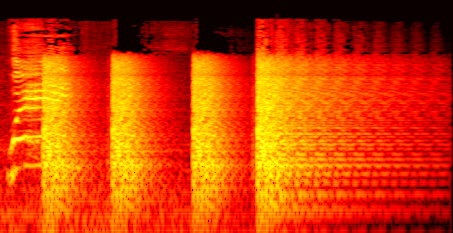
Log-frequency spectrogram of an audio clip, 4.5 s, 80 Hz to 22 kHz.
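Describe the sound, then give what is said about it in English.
Four gunshots as police fire on a man, each a sharp, loud crack with a decaying tail, the last ringing out longest; a shouted voice comes just before the first shot. “Wait! They shot me. 4 times. The leg, gut, and chest. 2 in the chest.”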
